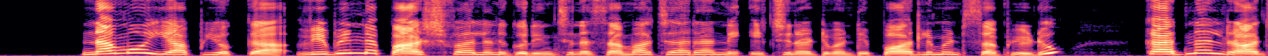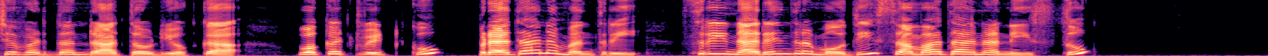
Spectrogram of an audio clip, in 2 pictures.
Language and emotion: Telugu, neutral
